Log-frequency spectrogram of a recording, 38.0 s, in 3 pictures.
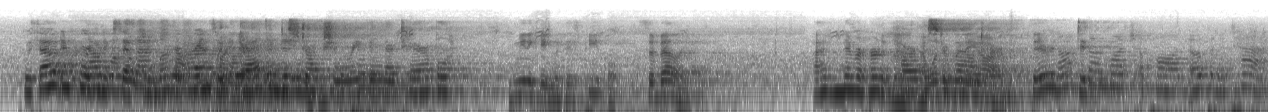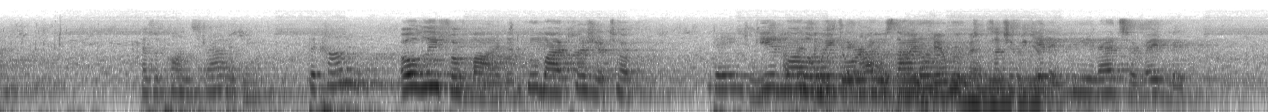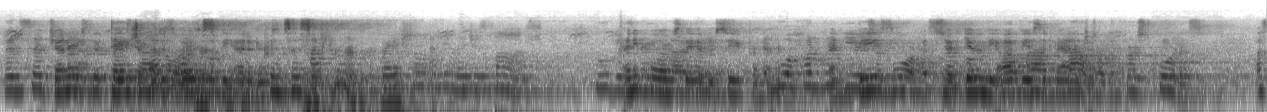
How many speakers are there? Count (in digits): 5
